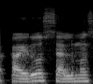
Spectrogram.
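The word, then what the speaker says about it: Chiropsalmus: तो इसका एग्जाम्पल क्या हो जाएगा, कायरो सैल्मस हो जाएगा, पी साइलेंट है यहाँ पे, ये आपको याद रखना है।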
